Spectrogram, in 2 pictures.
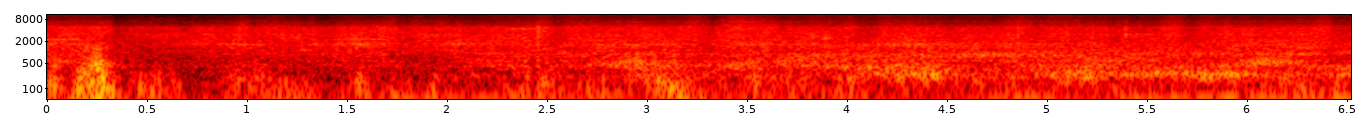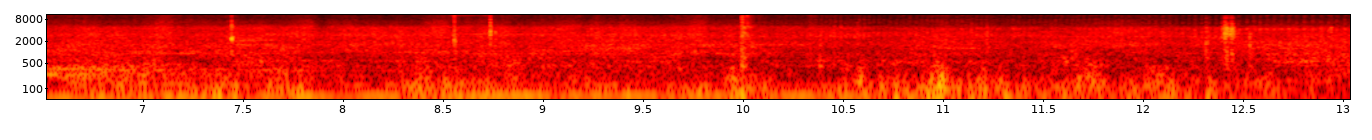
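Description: Wind on the microphone and tyres rolling on asphalt as a mountain bike runs downhill, with a few sharp clicks and knocks from the bike, the loudest just after the start.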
